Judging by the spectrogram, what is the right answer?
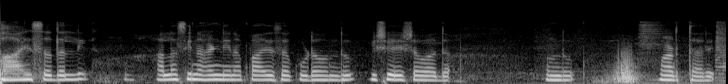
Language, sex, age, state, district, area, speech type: Kannada, female, 45-60, Karnataka, Dakshina Kannada, rural, spontaneous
